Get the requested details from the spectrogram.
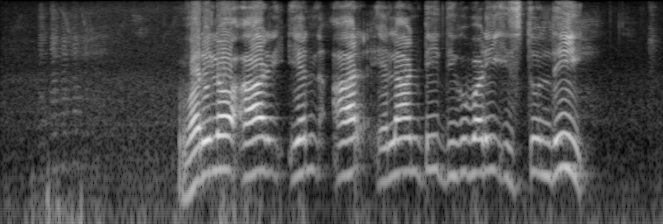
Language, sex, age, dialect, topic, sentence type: Telugu, male, 25-30, Telangana, agriculture, question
